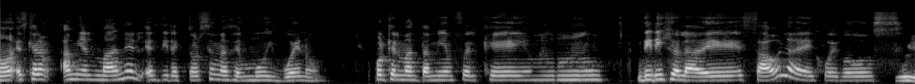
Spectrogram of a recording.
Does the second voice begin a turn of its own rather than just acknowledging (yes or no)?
yes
